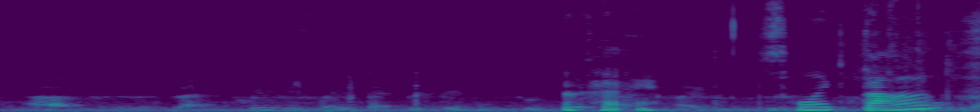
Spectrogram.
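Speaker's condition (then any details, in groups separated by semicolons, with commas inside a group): No condition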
